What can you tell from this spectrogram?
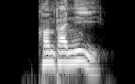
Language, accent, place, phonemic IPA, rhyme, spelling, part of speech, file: German, Germany, Berlin, /kɔmpaˈniː/, -iː, Kompanie, noun, De-Kompanie.ogg
- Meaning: company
